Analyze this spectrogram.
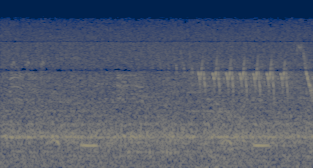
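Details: White wagtail settled on a dry tree that forms an islet in a river, nesting in a dense tuft of grass and carrying nest material; a quick run of thin, high chirps near the end, with faint earlier notes over steady background hum.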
